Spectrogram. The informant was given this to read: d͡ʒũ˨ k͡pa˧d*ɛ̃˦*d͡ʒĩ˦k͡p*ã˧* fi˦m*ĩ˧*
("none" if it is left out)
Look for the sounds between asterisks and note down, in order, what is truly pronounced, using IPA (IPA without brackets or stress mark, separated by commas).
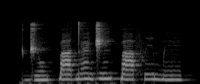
ɛ̃˦, a˧, ĩ˧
